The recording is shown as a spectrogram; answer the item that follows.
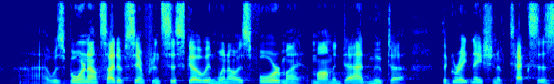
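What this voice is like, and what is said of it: Noticeable regional accent. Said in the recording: “You can probably tell from my accent, I ain't from around here.”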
